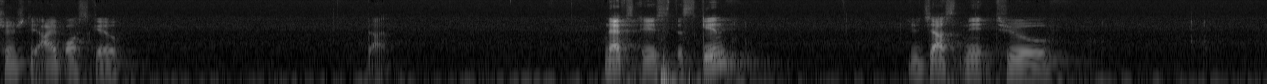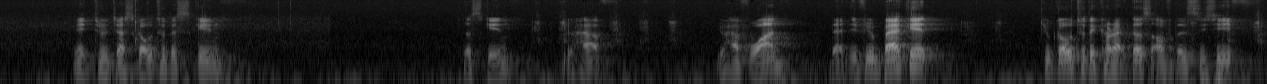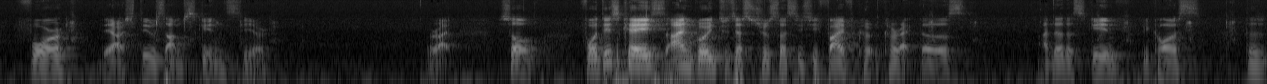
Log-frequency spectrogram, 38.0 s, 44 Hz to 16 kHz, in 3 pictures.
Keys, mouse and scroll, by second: 2.1-6.0 drag, 6.0 scroll down 1, 6.2-11.1 middle drag, 6.2 scroll, 14.2 click, 18.0 middle click, 18.0-20.2 scroll, 21.2 scroll down 10, 21.3 click, 22.3-23.2 scroll, 23.4-24.5 drag, 24.5-28.0 scroll down 85, 28.0-28.5 scroll, 30.7-31.9 drag, 31.9-32.8 middle drag, 31.9-32.7 scroll, 32.8-34.6 drag, 34.6-37.2 scroll down 32, 35.9 click, 36.3-38.0 middle drag, 37.2-38.0 scroll down 18.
